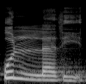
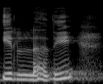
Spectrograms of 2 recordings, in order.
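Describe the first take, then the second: First: The word begins with a u vowel. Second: The word begins with an i vowel. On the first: "jangan juga ulladzi" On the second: "jangan illadzi"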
